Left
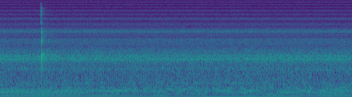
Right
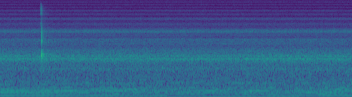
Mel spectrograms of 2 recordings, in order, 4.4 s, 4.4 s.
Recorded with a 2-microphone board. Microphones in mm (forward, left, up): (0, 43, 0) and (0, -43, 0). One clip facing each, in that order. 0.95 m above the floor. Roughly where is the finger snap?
Left.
